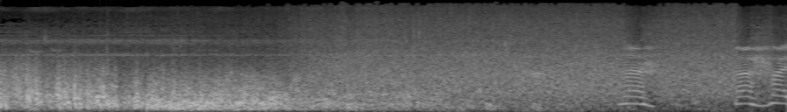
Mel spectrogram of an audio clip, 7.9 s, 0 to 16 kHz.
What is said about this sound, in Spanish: ha estado lloviendo mucho durante las últimas 4 horas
